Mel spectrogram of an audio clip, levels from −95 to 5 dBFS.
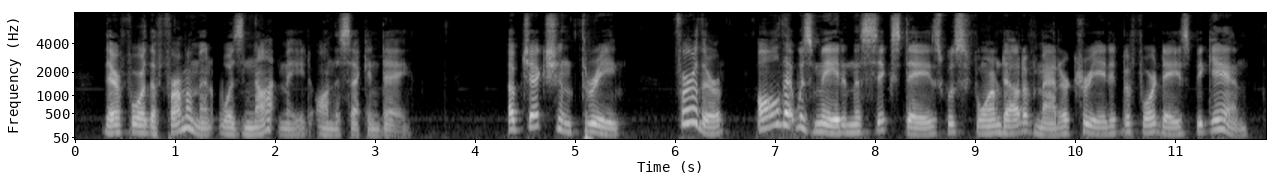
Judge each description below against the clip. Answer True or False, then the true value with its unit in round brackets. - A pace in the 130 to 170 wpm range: True (150 wpm)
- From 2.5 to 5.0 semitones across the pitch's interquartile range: False (5.5 semitones)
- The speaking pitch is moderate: False (125 Hz)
